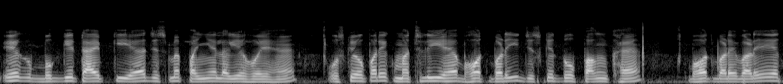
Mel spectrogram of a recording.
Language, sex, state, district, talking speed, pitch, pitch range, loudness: Hindi, male, Delhi, New Delhi, 185 wpm, 145 Hz, 135-155 Hz, -18 LUFS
